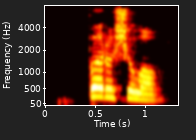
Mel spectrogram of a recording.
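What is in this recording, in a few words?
"пӧрысюлов", Komi, female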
